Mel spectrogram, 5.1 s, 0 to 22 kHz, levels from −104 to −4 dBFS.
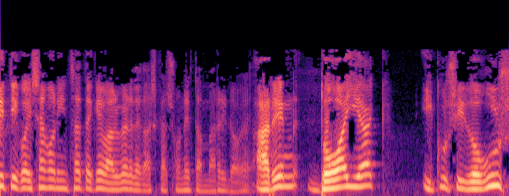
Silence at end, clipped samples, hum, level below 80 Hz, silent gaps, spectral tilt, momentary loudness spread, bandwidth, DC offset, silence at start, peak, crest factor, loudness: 0 s; under 0.1%; none; -50 dBFS; none; -5.5 dB/octave; 21 LU; 8 kHz; under 0.1%; 0 s; -2 dBFS; 18 dB; -19 LUFS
